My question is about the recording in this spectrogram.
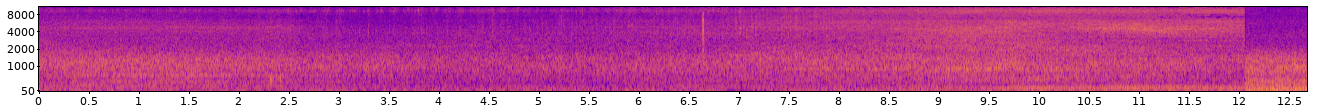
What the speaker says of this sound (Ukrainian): А зараз зробимо невеличкий тест-драйв.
